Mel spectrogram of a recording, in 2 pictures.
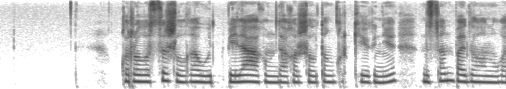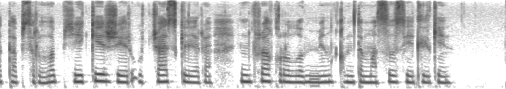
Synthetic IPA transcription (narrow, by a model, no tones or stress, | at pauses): qʰʊɾəlˠəsəʒəlˠʁɑwɵt̪̚pe̞lɪɑʁəmd̪ɑʁəʒəlˠd̪əɴqʰʏɾkʲʰe̞ɡʲɪne̞nəsɑnpʰɑjd̪ɑlˠɑnuʁɑt̪ʰɑpsəɾəlˠəpʒe̞kʲɪʒe̞ɾut͡ʃaskʲile̞ɾɪinfraqʰʊɾəlˠəmme̞ɴqʰɑmt̪ɑmɑsəze̞t̪ɪlɡʲe̞n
